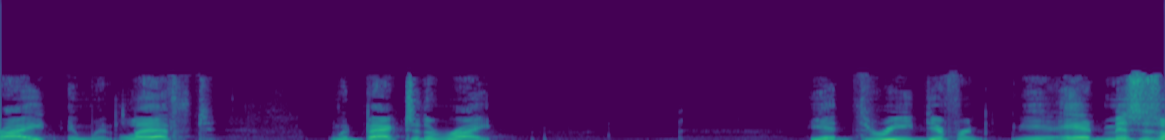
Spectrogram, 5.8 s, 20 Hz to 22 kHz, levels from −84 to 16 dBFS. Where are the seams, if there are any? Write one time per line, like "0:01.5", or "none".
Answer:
none

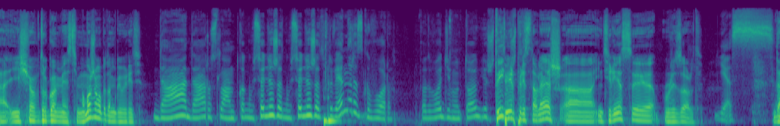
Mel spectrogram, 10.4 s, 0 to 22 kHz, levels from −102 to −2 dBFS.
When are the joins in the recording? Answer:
0:03.2
0:03.8
0:05.5
0:06.7
0:08.8

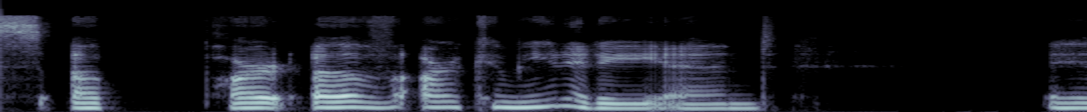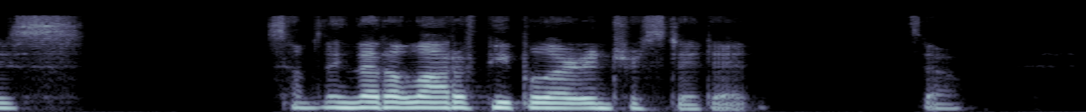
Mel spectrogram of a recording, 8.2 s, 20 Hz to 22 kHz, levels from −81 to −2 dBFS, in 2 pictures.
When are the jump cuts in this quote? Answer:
none

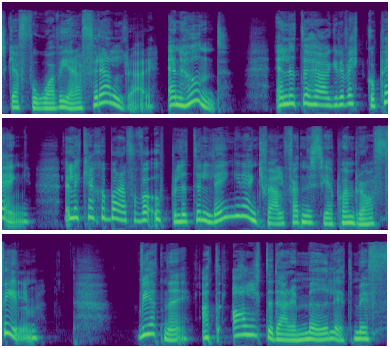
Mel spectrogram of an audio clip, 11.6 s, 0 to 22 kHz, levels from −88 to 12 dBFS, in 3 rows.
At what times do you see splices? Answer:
0:01.6

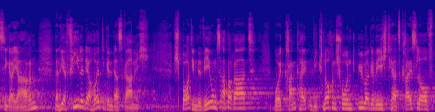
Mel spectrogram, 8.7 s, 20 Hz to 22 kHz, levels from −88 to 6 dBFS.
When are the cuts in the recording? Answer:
0:01.2
0:02.3
0:03.8

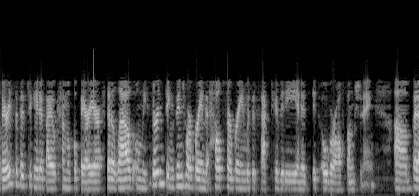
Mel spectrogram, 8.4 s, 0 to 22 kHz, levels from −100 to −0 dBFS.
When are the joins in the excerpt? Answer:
0:02.1
0:05.2

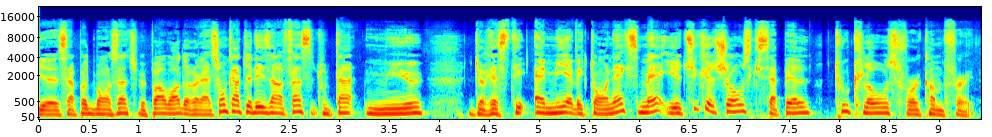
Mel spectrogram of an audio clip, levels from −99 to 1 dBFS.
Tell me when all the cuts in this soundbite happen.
0:07.8

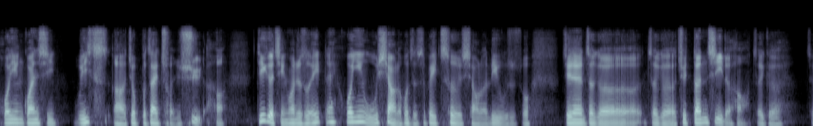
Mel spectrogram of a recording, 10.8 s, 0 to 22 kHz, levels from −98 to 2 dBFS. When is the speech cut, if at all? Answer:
none

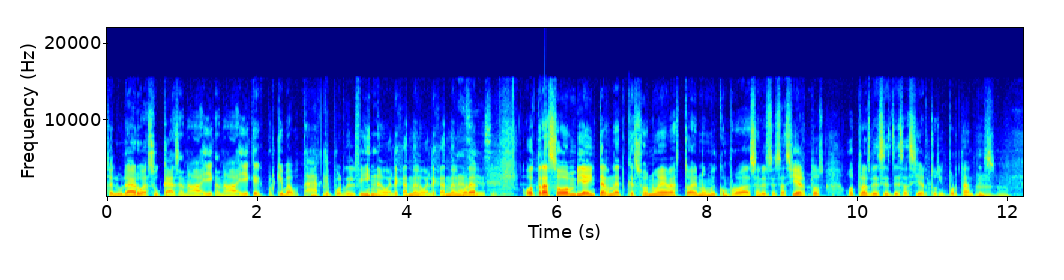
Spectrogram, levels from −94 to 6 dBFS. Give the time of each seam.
0:01.4
0:04.2
0:07.2
0:08.7
0:11.1

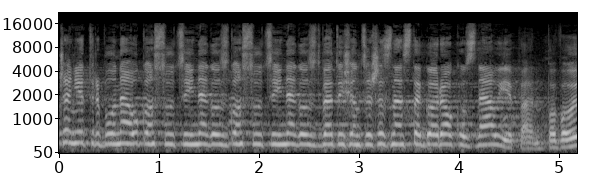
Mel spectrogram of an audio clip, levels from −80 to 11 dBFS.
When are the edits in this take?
0:01.7

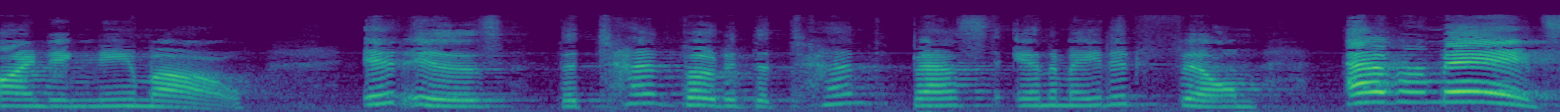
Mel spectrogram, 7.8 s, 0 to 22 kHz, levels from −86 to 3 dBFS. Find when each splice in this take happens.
none

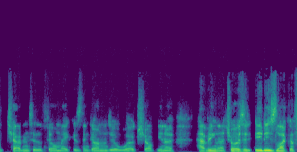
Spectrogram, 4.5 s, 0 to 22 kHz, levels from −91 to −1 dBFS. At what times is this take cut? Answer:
none

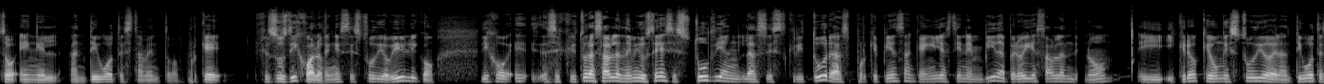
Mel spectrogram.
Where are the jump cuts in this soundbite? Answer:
0:03.2
0:04.7
0:10.7

